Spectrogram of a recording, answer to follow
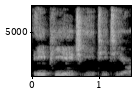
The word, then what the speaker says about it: Aphetto: It's a p h e t t o I'm assuming it's about it's pronounced Aphetto.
